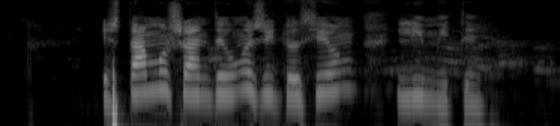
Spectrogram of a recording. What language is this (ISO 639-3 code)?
glg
